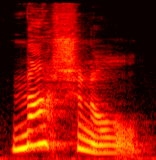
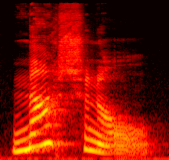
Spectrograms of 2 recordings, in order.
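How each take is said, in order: Both takes have the same delivery.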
